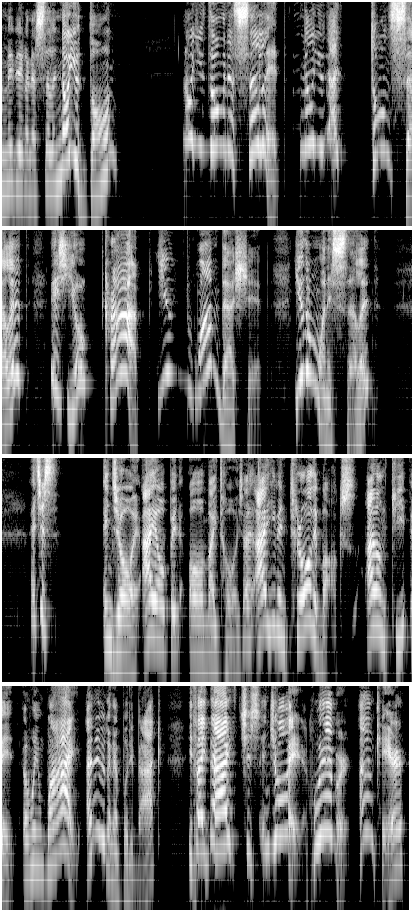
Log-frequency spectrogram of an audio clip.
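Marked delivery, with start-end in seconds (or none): 2.7-11.8 much higher, insistent inner voice telling him off, slowing down at the end; scolding inner voice. Acted. Collector's inner voice scolding him about selling, high and insistent. 21.2-24.5 carefree outburst. Real, not acted. Telling heirs to enjoy the toys.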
